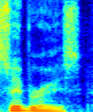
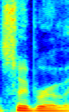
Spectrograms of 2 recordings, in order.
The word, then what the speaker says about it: Subaru: If Subaru said, look, the world over, we want them to be sold as Subarus, would it be an attack on anyone's, personality or whatever to correct them for saying it's not Subaru, it's pronounced Subaru?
